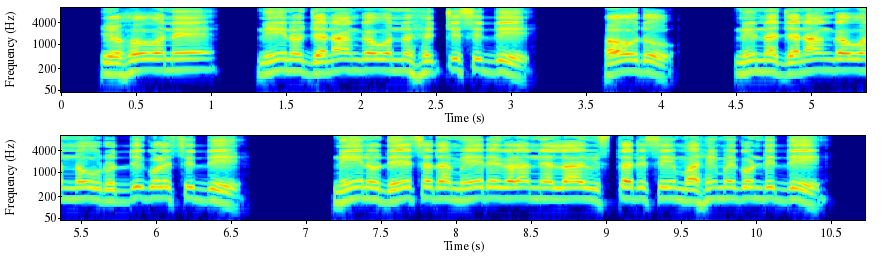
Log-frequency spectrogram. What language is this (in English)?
Kannada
